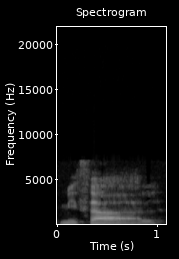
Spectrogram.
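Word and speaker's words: مثال: Again, we have here alif after tha, which will elongate the sound of tha. It will be mithal, mithal. We talked about mad in the letter in the video where we explained the letter alif. Okay, so alif can come as mad here, so it will elongate the sound of tha, mithal.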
